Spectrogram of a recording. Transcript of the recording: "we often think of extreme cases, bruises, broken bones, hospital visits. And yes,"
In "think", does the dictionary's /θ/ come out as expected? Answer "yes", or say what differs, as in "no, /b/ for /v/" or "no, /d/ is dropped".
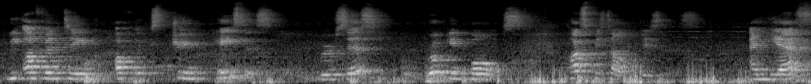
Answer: no, /t/ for /θ/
